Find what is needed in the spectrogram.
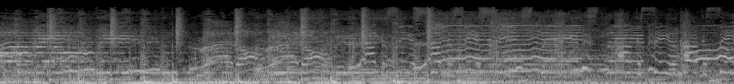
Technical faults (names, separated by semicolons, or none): doubled audio track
